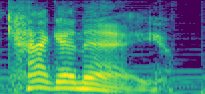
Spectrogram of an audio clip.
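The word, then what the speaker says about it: Caganer: It is pronounced Kaganay.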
